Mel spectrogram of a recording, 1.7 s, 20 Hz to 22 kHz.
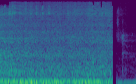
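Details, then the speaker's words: Van engine running for the first time after work, fuel system still to be sorted: deep fairly even V8 idle rumble, steady low beat, no knocking or tapping; running healthy. "Have a running engine people. [Music] Now we got to uh this fuel thing doing it. Yeah, sounds good."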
